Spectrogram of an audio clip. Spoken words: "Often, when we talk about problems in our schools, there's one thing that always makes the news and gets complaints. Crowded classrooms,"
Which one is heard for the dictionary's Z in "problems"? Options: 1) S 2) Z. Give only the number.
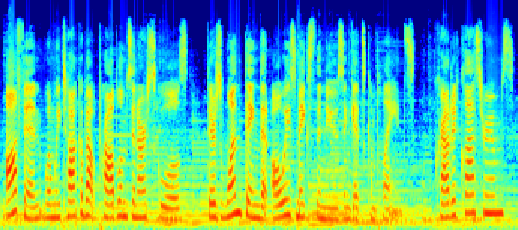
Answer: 2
